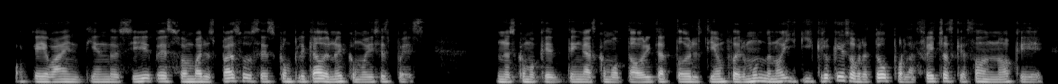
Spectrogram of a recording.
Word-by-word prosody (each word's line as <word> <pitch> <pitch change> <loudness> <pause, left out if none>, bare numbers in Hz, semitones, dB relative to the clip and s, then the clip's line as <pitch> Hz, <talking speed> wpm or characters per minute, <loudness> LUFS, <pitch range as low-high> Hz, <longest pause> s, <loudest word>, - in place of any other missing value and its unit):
Okey, 125 0 -1
va, 120 +1 +1
entiendo, 120 0 -3
sí, 130 +5 -1
pues 140 -1 0
son 125 -2 +1
varios 125 -2 +2
pasos, 145 -1 +1
es 125 0 -2
complicado, 130 0 +3
¿no? 120 - 0
Y, 135 - +2
como 115 -2 -4
dices, 120 +3 -3
pues 115 - -10 0.7
no 120 -1 0
es 115 - -4
como 115 -2 -1
que 110 -1 -1
tengas 120 0 -2
como 110 -3 -3
todo 110 - +1
ahorita 115 +2 +1
todo 125 - +2
el 115 -2 -2
tiempos 125 +1 +1
del 115 - -2
mundo, 140 +1 +2
¿no? 130 +2 +2
Y 150 -3 -3
y 140 - -7
creo 145 +2 0
que, 185 - +3
sobre 135 -9 +1
todo 155 +5 +4
por - - -2
las 110 -1 -7
fechas 140 0 +1
que - - -5
son, 125 -3 -1
¿no? 120 +2 -2
Que 115 -2 -7
125 Hz, 240 wpm, -23 LUFS, 115-135 Hz, 0.7 s, todo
